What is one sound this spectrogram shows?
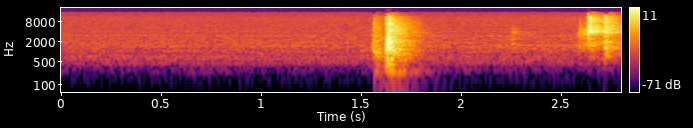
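A metal pot lid clanks as it is lifted off.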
